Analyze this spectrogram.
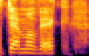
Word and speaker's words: Demovic: you by pointing out you've said my last name wrong oh yeah i know that's okay um it's demovic um and that's it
